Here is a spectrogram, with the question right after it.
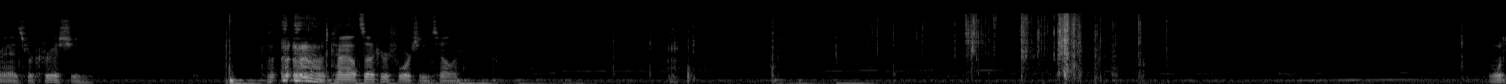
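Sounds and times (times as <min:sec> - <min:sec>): plastic packaging crinkling: 0:08.6 - 0:11.8.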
